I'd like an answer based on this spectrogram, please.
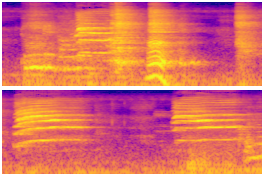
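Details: Pet cat meowing twice in long, bright calls that sag slightly at the end, after a short opening burst of human voices and clatter.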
